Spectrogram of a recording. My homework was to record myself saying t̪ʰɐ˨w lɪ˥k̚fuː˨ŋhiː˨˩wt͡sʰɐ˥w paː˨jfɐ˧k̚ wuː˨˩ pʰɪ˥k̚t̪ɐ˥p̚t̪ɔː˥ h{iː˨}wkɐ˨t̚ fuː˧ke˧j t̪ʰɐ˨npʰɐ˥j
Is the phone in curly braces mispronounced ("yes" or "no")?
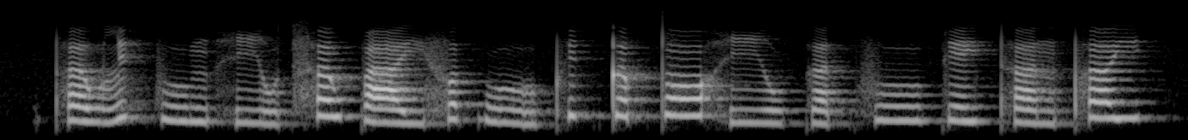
no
